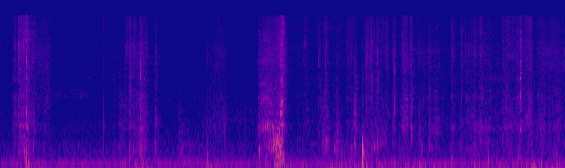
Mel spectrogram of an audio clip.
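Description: Packing tape on a cardboard case being cut and torn open: a few short scraping, tearing strokes, the longest about four seconds in.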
